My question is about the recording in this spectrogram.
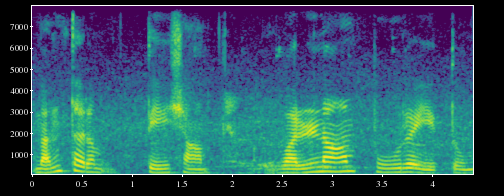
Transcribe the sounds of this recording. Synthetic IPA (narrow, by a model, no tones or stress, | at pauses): nɐnt̪ɐɾɐm | t̪eːʃaːm | ʋɐɾɳaːmpuːɾɐjet̪um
